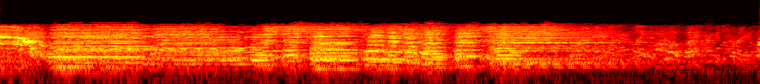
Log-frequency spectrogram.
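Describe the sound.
A loud, agitated crowd clamors in a hotel lobby after the lights go out. Many overlapping voices shout and exclaim at once, with a sharp high-pitched scream near the start before the uproar slowly eases.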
